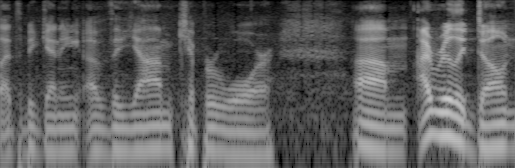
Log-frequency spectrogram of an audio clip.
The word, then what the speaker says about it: Yom Kippur: peninsula from israel at the beginning of the yom kippur war um i really don't know so that's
